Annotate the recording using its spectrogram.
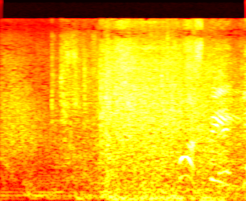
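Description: Wood crashes and splinters as one ship rams another.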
